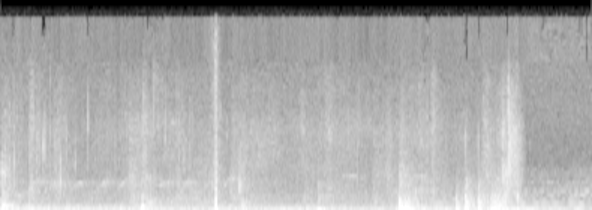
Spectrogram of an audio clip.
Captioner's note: birds chirping; sentimental music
